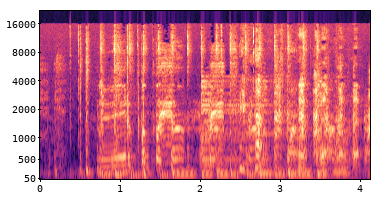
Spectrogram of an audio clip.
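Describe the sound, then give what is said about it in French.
A rapid, continuous run of nasal duck quacks, heavily compressed and washed in reverb so the calls blur into a loud, dense stream with no pauses. “Alors là, je vais produire le canard, je vais lui mettre un petit compresseur, une reverb.”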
